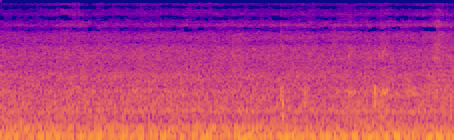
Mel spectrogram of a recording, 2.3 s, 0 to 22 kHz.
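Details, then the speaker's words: Chevy Silverado LT1 V8, 75k, after full top-end rebuild for cylinder 5 misfire (worn cam); lifters bleeding down, quiet even low rumble with no ticking or stumbling, smooth normal idle. "he's good now let those lifters bleed out fully and it sounds quiet sounds really good nice and smooth"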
